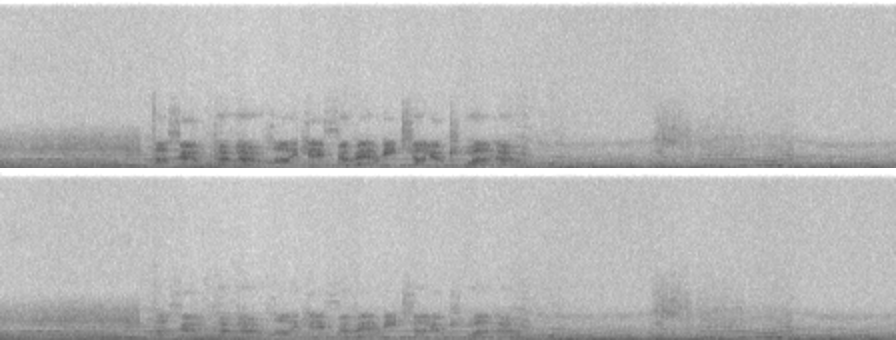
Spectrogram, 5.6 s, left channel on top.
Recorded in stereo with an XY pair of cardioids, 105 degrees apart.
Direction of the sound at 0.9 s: 65° left.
